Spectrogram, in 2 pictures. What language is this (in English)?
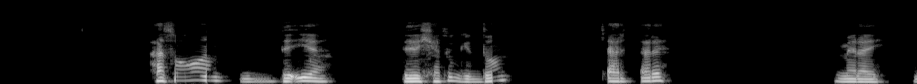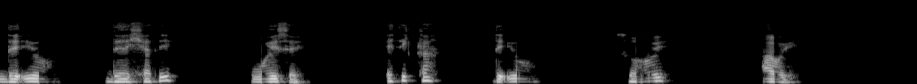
Wolaytta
